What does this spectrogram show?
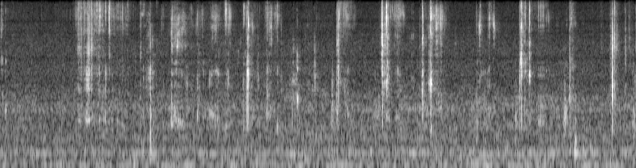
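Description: Close-up chewing of a chicken nugget: irregular mouth clicks and crunches of eating.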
